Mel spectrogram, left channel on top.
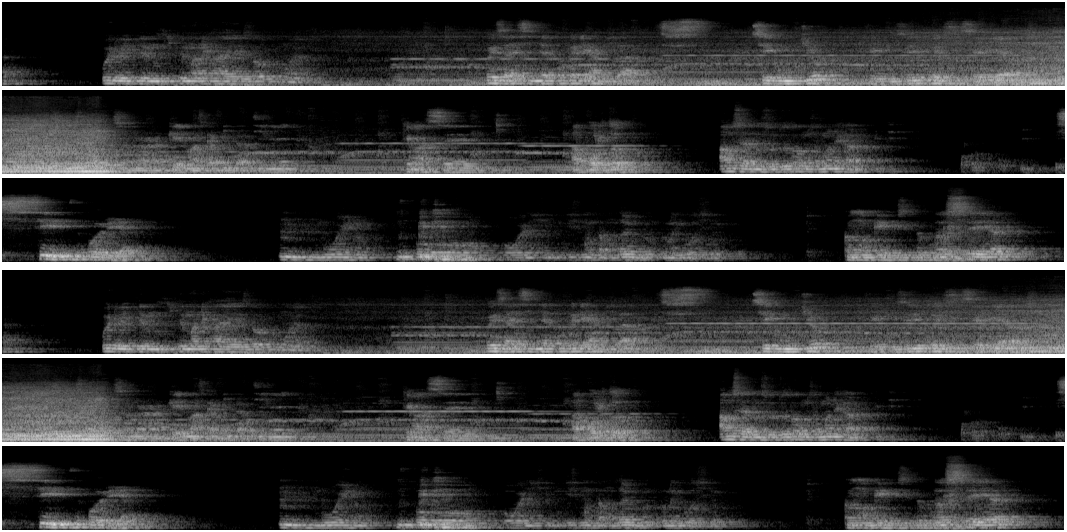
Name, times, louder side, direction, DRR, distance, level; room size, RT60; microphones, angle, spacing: voice 1, 1.0-3.1 17.8-19.2 24.0-24.9 25.4-26.0 26.3-28.4 30.6-31.6, equal, 35° right, -4 dB, 0.6 m, -27 dB
sound 1, 1.4-2.6 3.2-11.6, equal, 75° left, 0.7 m, -24 dB
sound 2, 3.9-17.0, right 1 dB, 40° left, 0.9 m, -37 dB
voice 2, 4.8-7.0 7.5-8.3 8.6-13.5 14.6-15.4 16.3-16.9 20.3-20.4 21.2-22.5 25.2-25.8 29.7-30.8, left 1 dB, 15° left, -6 dB, 0.5 m, -25 dB
3.0 x 2.5 x 2.5 m, 1.1 s
head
